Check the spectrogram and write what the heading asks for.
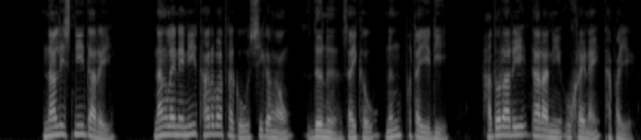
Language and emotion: Bodo, neutral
